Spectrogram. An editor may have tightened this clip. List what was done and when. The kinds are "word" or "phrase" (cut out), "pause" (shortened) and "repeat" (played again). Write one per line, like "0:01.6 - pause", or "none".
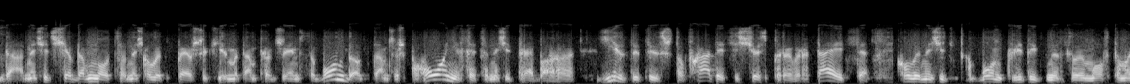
none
